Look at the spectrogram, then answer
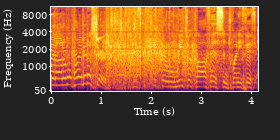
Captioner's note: some Applause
